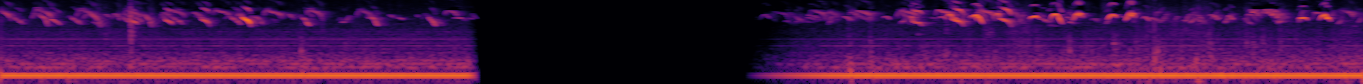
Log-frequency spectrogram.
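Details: Day-old chicks of various breeds, among them Lavender Orpingtons, Marans, Silkies, Seramas, Legbars and Salmon Faverolles, give dense high peeps from several birds at once, broken by a gap of silence midway, over a steady low hum.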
